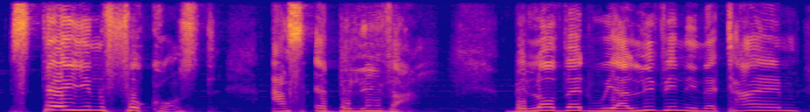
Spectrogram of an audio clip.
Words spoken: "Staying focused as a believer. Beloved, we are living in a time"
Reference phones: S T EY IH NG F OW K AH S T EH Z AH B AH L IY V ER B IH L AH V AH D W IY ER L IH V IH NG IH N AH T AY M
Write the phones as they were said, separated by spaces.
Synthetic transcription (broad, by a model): S T EY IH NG F OW K AH S T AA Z AH B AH L IY V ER B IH L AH V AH D W IY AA L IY V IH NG IH N AH T AY M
